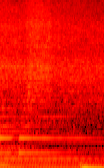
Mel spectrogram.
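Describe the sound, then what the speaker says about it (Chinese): Crab stir-fried in a wok, a steady close sizzle of frying with a low hum underneath and a brief soft bump near the end, no voices. "等到螃蟹开始变色时，轻轻翻炒，把螃蟹炒出香味。"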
